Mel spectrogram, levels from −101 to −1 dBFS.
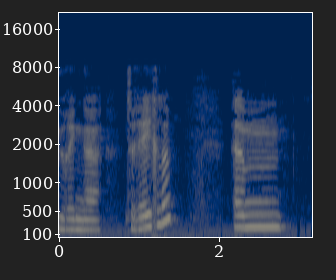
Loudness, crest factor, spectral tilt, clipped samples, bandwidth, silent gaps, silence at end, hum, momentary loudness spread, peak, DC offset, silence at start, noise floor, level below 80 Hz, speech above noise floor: -52 LUFS; 20 dB; -5 dB/octave; under 0.1%; 8.2 kHz; none; 0.2 s; none; 12 LU; -34 dBFS; under 0.1%; 0 s; -72 dBFS; -80 dBFS; 21 dB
